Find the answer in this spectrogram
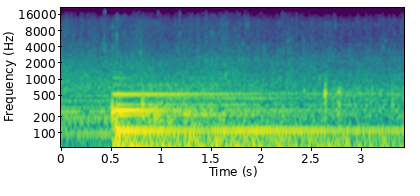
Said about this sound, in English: I lean over the opening in the center, the one kids used to jump into, the one 20,000 people came out to see, and listen to the water that we are taking from the river. The water that is both the lifeblood of a city and blood water.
